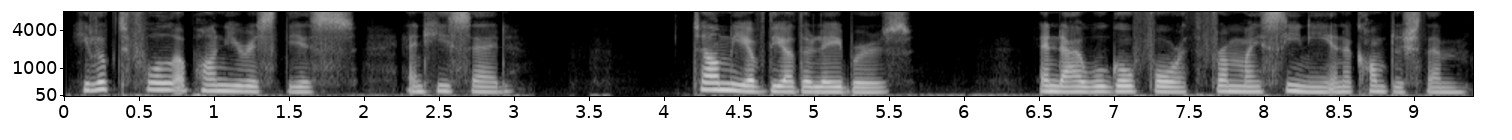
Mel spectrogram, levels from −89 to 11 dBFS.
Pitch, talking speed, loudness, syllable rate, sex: 190 Hz, 155 wpm, -18 LUFS, 4.8 syllables/s, female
